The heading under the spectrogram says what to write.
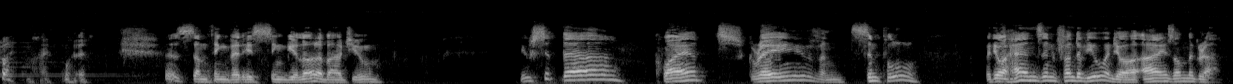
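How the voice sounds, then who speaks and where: An actor playing an imperious, teasing English gentleman with commanding, formal speech in a radio drama. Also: on the high side, lively intonation, slow pace, highs cut off, a little hiss or hum. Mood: imperious, probing. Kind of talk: vintage radio drama acting.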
